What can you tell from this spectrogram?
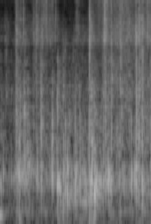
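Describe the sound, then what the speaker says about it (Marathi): Fasting-style sabudana and potato papad sizzle as they fry in hot oil, a continuous soft crackle with a few light utensil clinks and a faint voice in the background. "आता आणखीन एक तुम्हाला तळून दाखवते"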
